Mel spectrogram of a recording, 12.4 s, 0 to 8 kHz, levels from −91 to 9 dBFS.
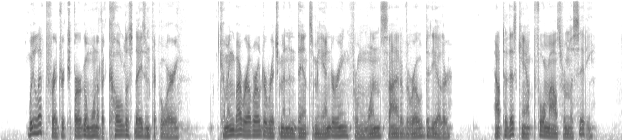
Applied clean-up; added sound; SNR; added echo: none; none; none; none.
